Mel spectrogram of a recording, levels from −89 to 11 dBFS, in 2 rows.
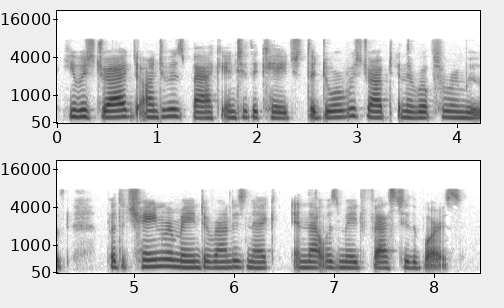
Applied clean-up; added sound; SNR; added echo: none; none; none; none.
